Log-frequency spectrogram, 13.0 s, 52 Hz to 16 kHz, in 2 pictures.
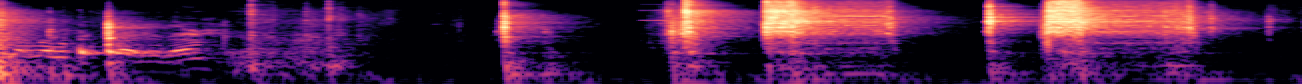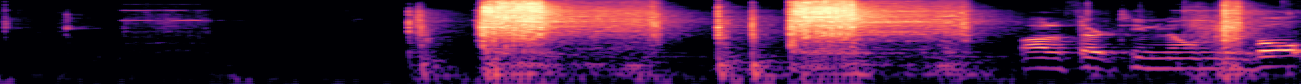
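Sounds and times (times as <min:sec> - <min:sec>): impact wrench bursts: 0:03.3 - 0:06.3, 0:08.6 - 0:11.6.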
